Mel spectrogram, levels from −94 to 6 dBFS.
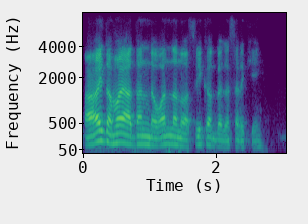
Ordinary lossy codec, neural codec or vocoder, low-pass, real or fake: Opus, 16 kbps; codec, 24 kHz, 0.9 kbps, WavTokenizer, medium speech release version 1; 7.2 kHz; fake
